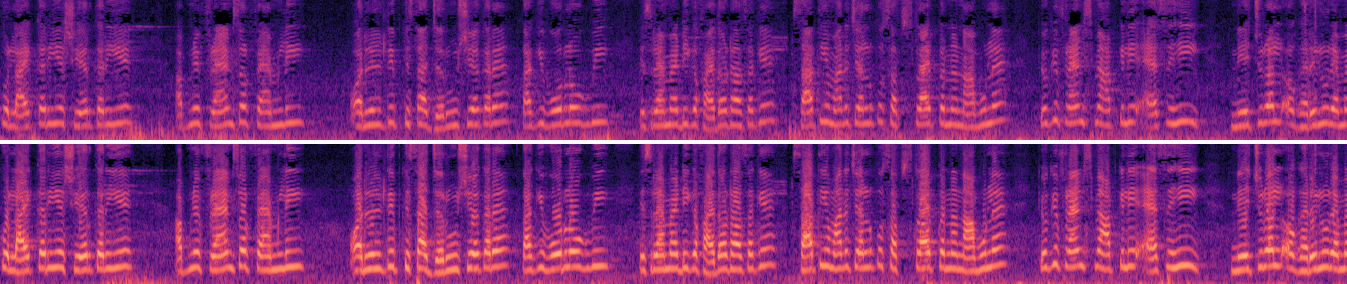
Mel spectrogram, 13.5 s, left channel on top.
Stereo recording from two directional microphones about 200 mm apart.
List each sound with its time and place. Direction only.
0.0 s a woman's voice: 25° right (ahead or behind)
